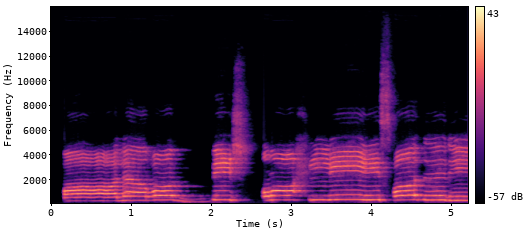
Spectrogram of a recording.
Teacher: لام کے ساتھ جائے مدہ ہے، اس کو بھی ہم نے ایک الف کے برابر لمبا کر کے پڑھنا ہے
